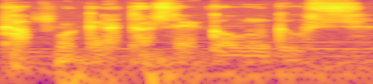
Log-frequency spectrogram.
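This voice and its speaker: A man's voice: a bass voice, huge pitch swings, brisk, in a whisper, over music, heavily acted. Cocky, swooping streetwise male suspect. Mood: bitter. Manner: streetwise slang, mocking. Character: cocky, foul-mouthed young male suspect, streetwise, defiant, easily panicked. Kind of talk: dramatic video game acting.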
